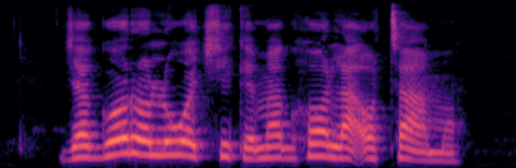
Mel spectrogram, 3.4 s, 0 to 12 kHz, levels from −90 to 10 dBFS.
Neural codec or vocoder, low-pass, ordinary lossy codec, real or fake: none; 10.8 kHz; none; real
